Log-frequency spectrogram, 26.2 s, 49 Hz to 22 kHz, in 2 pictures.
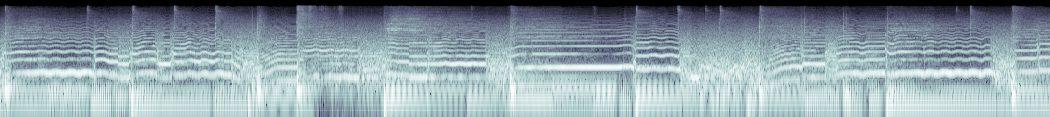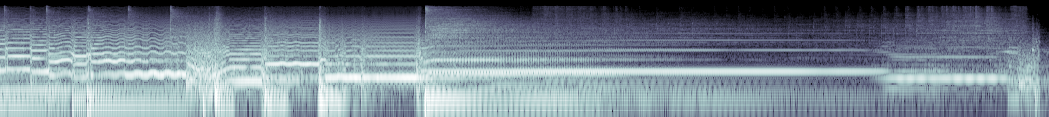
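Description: Electric guitar solo on a Gibson ES-335 semi-hollow body: bent, wavering lead notes over bass and drum kit in a blues-rock groove. About eighteen seconds in the band lands on a held chord that rings out, with a fluttering repeated note near the end before it stops.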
